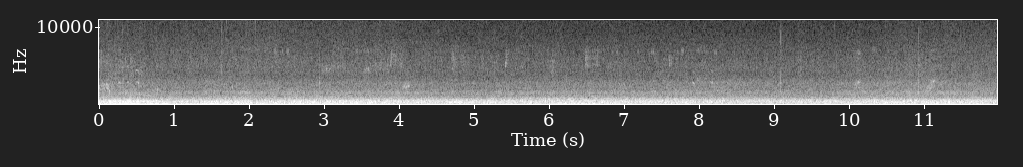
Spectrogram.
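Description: Steady low rumbling noise like wind or distant water, with no clear animal calls.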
